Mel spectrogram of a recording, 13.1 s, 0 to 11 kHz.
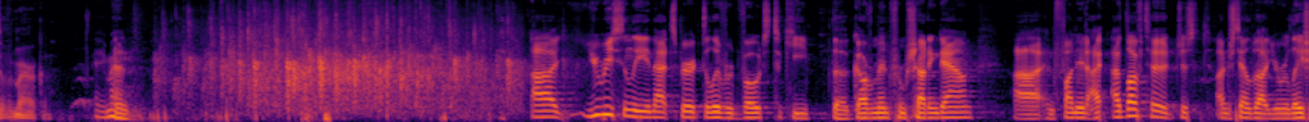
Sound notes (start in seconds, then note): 4.2 applause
